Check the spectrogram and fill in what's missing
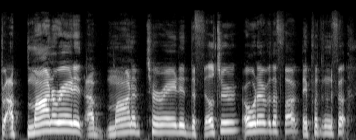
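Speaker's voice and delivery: normal talking voice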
